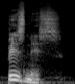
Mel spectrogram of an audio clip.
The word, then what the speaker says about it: business: Business, the I isn't pronounced.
